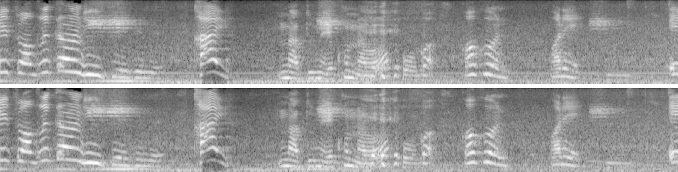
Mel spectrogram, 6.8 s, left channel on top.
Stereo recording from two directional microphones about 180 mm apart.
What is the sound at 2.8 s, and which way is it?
A woman's voice, 5° left (ahead or behind).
